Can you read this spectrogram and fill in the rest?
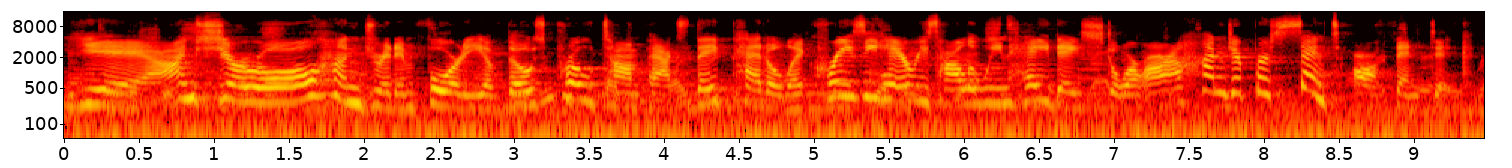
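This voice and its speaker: A woman's voice: on the high side, very animated, measured pace, hardly any pauses. A woman playing a sardonic, short-tempered studio crew member in a campy audio comedy, full of biting sarcasm. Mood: sarcastic. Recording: music bed behind voice.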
